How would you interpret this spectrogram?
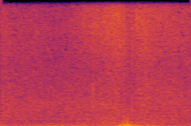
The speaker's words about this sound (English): The waves sound different on this side. I think we're just farther forward and we're not catching the waves as they're farther back. They're still forming here. They're still being pushed out.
